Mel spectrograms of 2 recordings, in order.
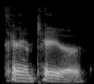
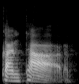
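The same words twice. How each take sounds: First: "cantar" as "can-TARE" with flat English R. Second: "Cantar" with open vowels and a trilled ending; rolled Spanish R. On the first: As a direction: say "cantar" with no roll, like "can tear". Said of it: "as opposed to". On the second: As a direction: bounce the final R of "Cantar", Spanish style. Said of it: "And so it's multiple". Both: Shown as a demonstration.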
